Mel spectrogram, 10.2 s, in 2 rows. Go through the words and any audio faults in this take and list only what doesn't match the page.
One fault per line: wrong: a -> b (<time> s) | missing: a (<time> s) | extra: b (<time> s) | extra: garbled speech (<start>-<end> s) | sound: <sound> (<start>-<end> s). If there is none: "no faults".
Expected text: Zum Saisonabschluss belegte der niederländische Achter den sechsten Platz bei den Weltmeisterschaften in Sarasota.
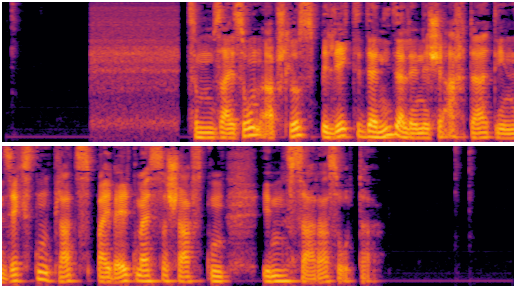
missing: den (6.2 s)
